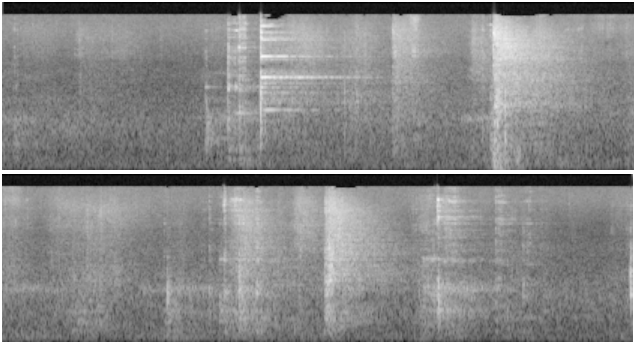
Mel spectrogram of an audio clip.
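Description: Metal tools and parts clinking and knocking against each other: a ringing metallic clink a little under two seconds in, a sharp knock about three seconds in, then several shorter knocks and scrapes.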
